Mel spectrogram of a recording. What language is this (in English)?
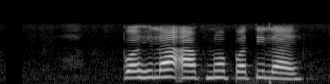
Nepali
